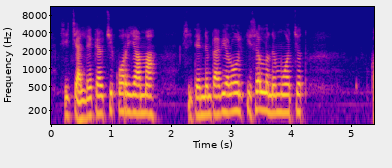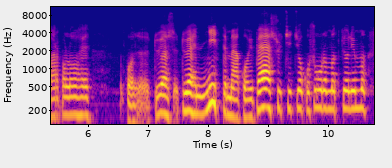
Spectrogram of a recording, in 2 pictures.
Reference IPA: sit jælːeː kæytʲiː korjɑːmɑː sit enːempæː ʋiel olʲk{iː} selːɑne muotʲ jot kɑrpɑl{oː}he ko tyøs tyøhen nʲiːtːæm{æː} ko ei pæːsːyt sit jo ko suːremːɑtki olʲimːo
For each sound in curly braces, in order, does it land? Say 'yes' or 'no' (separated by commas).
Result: yes, yes, yes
